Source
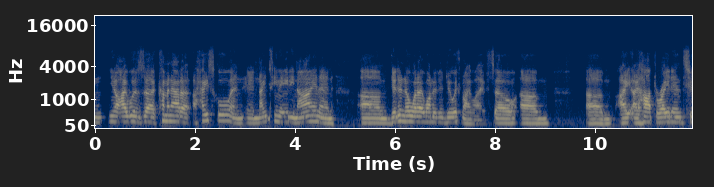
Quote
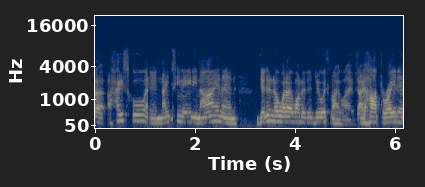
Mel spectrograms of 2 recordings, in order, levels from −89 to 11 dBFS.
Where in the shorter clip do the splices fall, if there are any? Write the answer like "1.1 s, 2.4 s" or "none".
1.1 s, 3.3 s, 5.2 s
